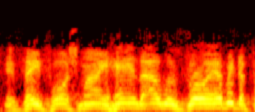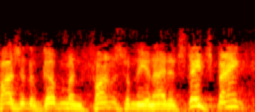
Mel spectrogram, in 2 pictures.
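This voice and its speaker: A gruff old president in an old radio play. His delivery swings widely in pitch, blustery and commanding, with a short fuse. The sound is dull, like a vintage broadcast. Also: lively intonation, moderate pace. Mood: indignant. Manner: blustery, emphatic, oratorical. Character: gruff, hot-tempered old male American president, hearty and commanding. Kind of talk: 1940s-50s radio drama acting.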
